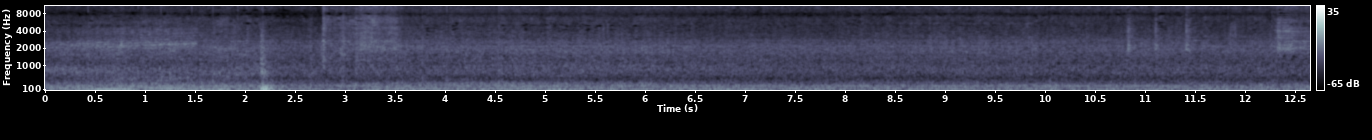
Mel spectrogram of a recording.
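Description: Car engines idling steadily in a low rumble, with one sharp thump about two seconds in.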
